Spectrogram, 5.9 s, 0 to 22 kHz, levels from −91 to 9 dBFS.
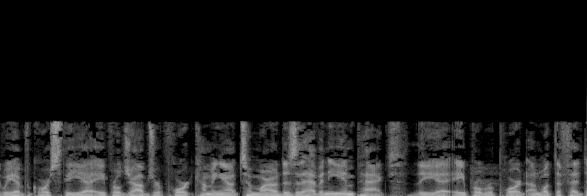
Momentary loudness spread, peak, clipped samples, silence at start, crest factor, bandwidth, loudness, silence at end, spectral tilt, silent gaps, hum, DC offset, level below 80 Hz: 5 LU; -12 dBFS; under 0.1%; 0 s; 14 dB; 8.8 kHz; -26 LUFS; 0.05 s; -4.5 dB/octave; none; none; under 0.1%; -44 dBFS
